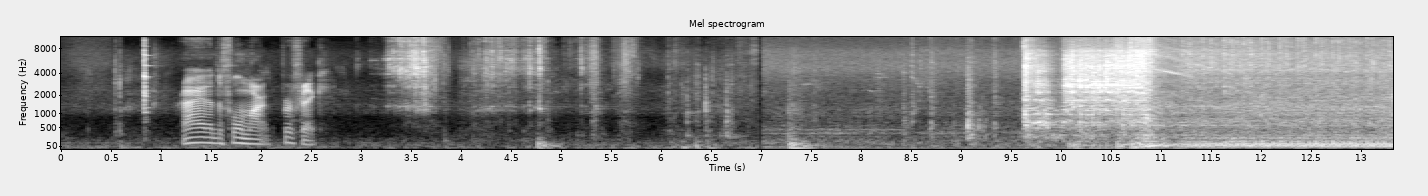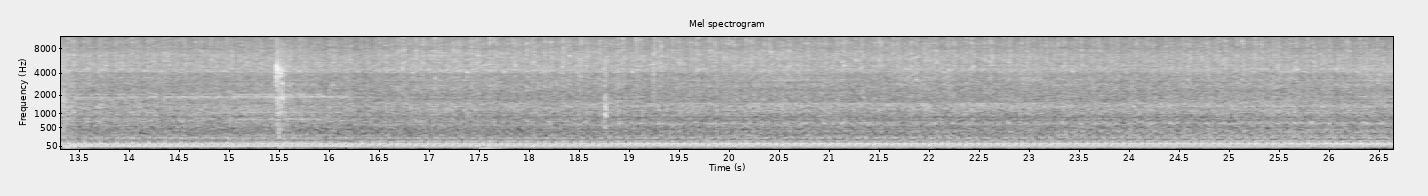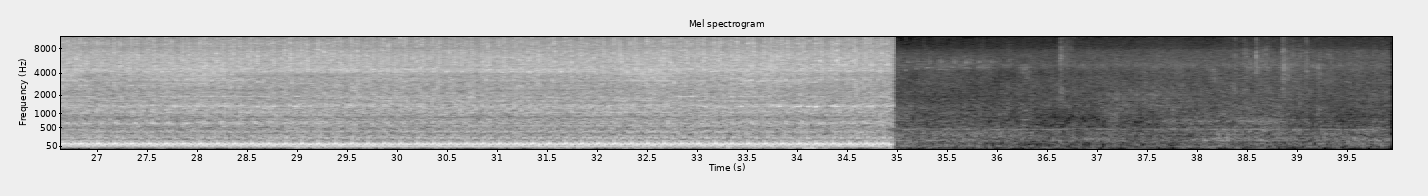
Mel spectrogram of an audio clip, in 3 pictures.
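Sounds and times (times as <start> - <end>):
car engine cranking and idling: 7.1 - 35.0.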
